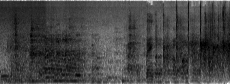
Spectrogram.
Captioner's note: laughter; applause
